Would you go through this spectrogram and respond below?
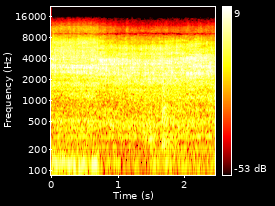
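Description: Tap water runs steadily into a sink or basin to soak white laundry, a continuous close hiss with no voices throughout.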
